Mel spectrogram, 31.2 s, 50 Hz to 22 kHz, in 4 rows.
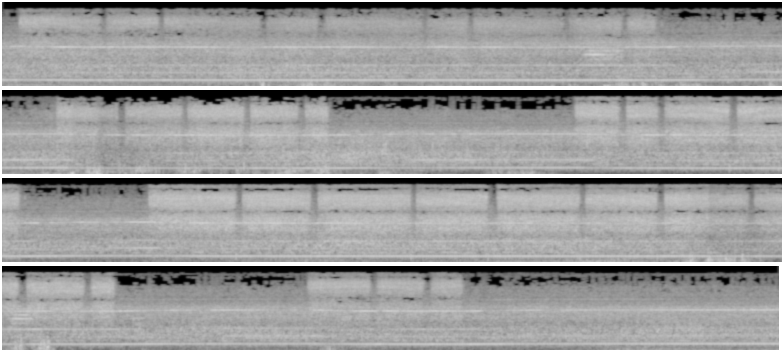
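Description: QT5 HVLP turbine sprayer running with a steady, even whine, while the gravity-feed spray gun lays on a coat of paint in passes, its hiss coming and going as the trigger is pulled and released.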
